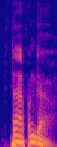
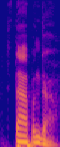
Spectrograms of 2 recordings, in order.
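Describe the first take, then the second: No difference in how they are said.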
